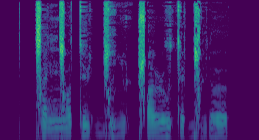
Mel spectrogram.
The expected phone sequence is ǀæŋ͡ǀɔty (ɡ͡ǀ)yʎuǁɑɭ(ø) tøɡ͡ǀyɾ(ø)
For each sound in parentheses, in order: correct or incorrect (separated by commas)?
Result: correct, incorrect, incorrect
